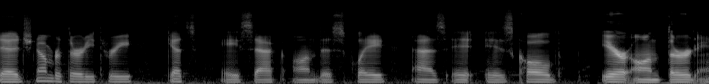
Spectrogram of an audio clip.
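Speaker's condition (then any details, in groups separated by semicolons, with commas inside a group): No condition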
